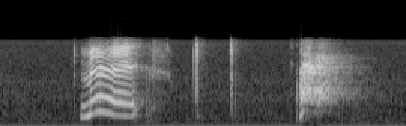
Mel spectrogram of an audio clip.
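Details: A puppy named Maxwell Marshall Biggers, humping his stuffed animal, gives a high wavering whine that slides up and down, a couple of short clicks, then a second breathy yelp.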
